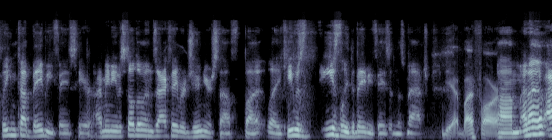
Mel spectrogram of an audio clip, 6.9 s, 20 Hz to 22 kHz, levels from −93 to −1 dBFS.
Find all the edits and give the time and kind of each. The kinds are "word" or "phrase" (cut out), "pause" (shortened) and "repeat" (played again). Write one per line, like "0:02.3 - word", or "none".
none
